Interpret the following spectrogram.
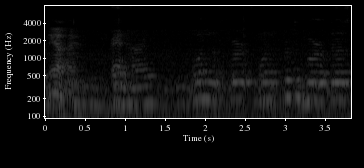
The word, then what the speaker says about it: Anaheim: Anaheim, is that how you ever say it? Yep, Anaheim.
